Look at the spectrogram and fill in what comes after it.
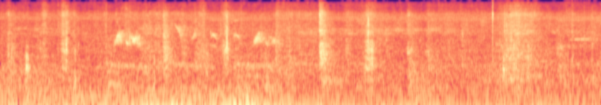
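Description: Faint bird chirps over outdoor background noise, with a few sharp clicks scattered through, the sharpest about six and a half seconds in.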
